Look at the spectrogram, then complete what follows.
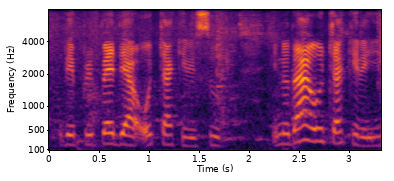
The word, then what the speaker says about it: Uchakiri: You may not pronounce it the way she pronounced it, but you can try. Uchakiri.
